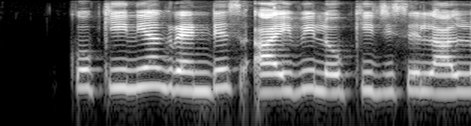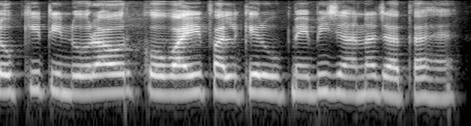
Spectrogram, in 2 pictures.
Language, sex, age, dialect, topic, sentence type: Hindi, female, 25-30, Hindustani Malvi Khadi Boli, agriculture, statement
